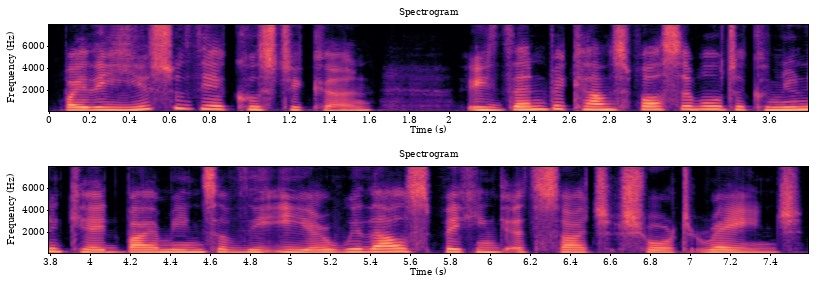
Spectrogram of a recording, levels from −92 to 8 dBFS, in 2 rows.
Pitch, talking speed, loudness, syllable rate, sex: 230 Hz, 180 wpm, -17 LUFS, 5.5 syllables/s, female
